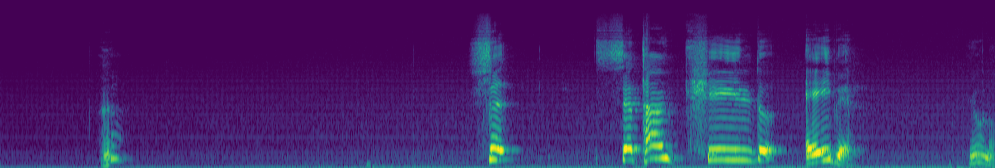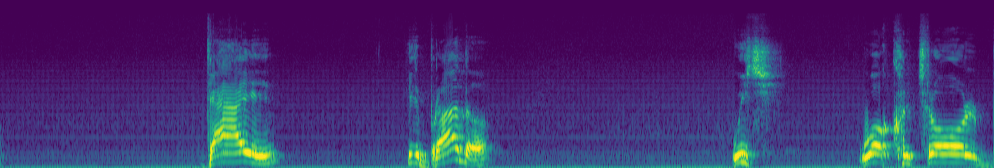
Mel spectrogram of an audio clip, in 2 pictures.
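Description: An elderly man speaks with emphasis into a close microphone, in short bursts with pauses.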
